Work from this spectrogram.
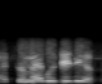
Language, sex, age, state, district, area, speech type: Odia, male, 45-60, Odisha, Angul, rural, conversation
